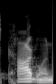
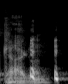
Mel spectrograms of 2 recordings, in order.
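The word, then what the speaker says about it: Coghlan: really on saturday yeah you didn't say his name correctly by the way it's world series champion chris coggin rookie of the year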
